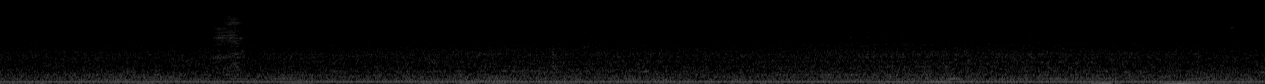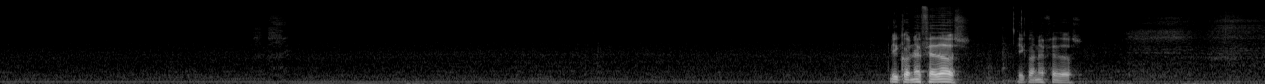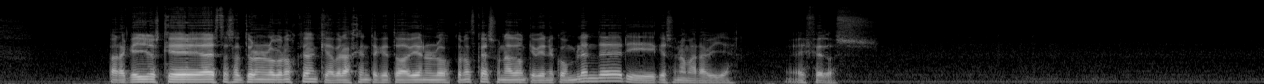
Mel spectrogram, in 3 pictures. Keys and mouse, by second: 0.0 click, 0.8 g, 1.6-3.2 drag, 2.6 ctrl+Tab, 4.8 f, 7.0 ctrl+r, 8.4 g, 10.4 click, 10.8 middle click, 11.4 ctrl+Tab, 12.7 middle click, 13.4-14.7 right drag, 14.7-18.2 drag, 18.2 ctrl+Tab, 19.7 click, 20.6 f, 20.8 f, 21.1 f, 21.2 f, 23.9-25.4 right drag, 24.7 f, 25.9 ctrl+Tab, 26.9 right click, 30.7 d, 30.9-32.7 drag, 34.7 shift+q.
